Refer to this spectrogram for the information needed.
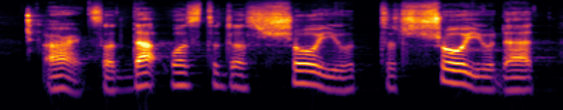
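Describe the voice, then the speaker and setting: At a very slow pace, a man with a non-native accent speaks at a medium pitch with ordinary pitch variation. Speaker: drumming tutorial youtuber. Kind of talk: tutorial. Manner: halting, with many fillers.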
